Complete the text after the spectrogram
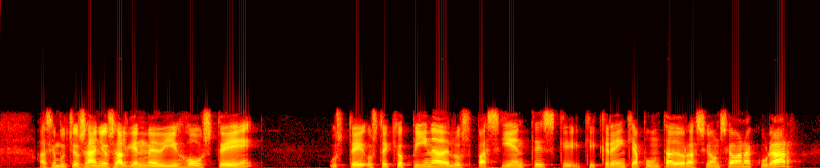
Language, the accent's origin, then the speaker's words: Spanish; Antioquia, Colombia; estoy actuando como buen colombiano y de mi región, que es Antioquia, y nos llaman paisas, estoy muy paisa.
